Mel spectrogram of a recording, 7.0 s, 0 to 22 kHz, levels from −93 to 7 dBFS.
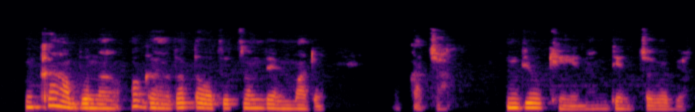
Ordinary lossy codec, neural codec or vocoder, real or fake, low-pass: none; none; real; none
